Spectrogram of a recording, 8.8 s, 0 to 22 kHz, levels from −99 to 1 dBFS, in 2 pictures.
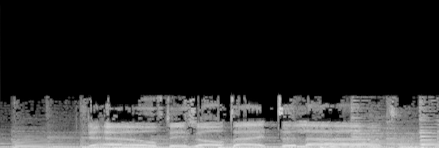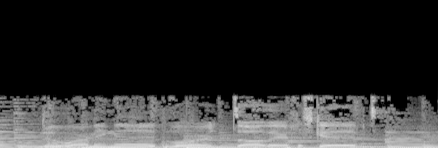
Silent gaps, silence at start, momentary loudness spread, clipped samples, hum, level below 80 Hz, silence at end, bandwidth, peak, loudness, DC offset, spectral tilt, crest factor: none; 0 s; 5 LU; under 0.1%; none; -26 dBFS; 0 s; 8 kHz; 0 dBFS; -16 LUFS; under 0.1%; -4.5 dB/octave; 14 dB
